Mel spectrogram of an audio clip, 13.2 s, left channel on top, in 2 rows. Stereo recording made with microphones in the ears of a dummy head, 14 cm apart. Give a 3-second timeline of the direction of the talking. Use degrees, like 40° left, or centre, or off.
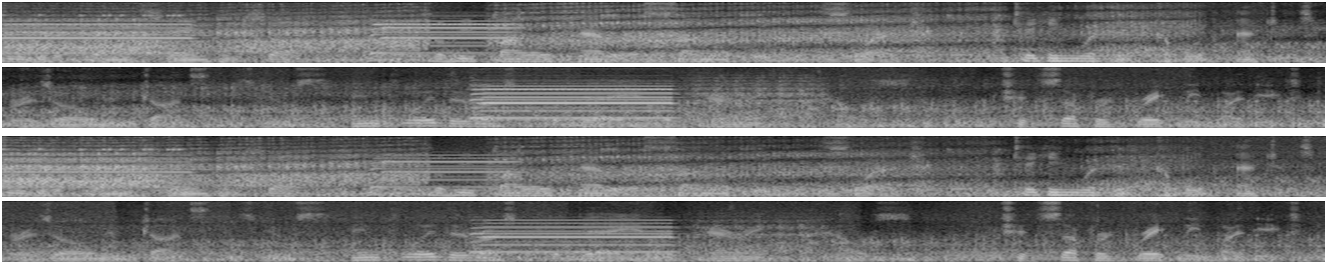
50° left, 20° left, 10° right, 10° right, 10° right.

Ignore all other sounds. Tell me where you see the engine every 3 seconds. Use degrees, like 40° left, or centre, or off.
centre, 40° left, 50° left, 60° left, 60° left.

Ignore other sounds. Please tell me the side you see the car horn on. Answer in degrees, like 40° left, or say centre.
80° left.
